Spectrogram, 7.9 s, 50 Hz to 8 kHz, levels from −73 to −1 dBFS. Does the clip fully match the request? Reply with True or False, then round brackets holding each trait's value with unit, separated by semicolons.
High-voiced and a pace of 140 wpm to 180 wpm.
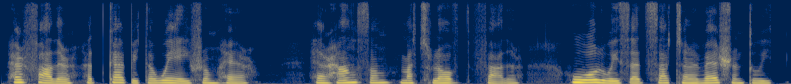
True (205 Hz; 150 wpm)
